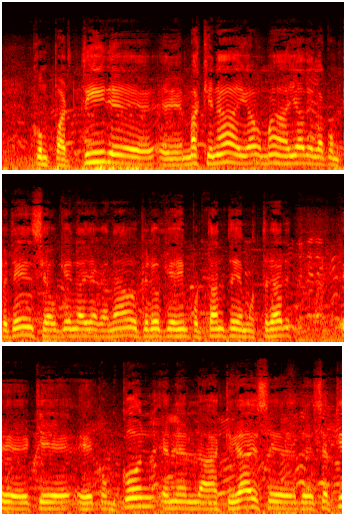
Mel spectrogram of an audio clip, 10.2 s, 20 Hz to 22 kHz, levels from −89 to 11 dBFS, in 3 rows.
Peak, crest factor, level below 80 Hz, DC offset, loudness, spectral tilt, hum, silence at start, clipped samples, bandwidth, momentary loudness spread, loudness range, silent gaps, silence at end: -4 dBFS; 16 dB; -32 dBFS; under 0.1%; -20 LUFS; -6.5 dB/octave; none; 0 s; under 0.1%; 12.5 kHz; 4 LU; 2 LU; none; 0 s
